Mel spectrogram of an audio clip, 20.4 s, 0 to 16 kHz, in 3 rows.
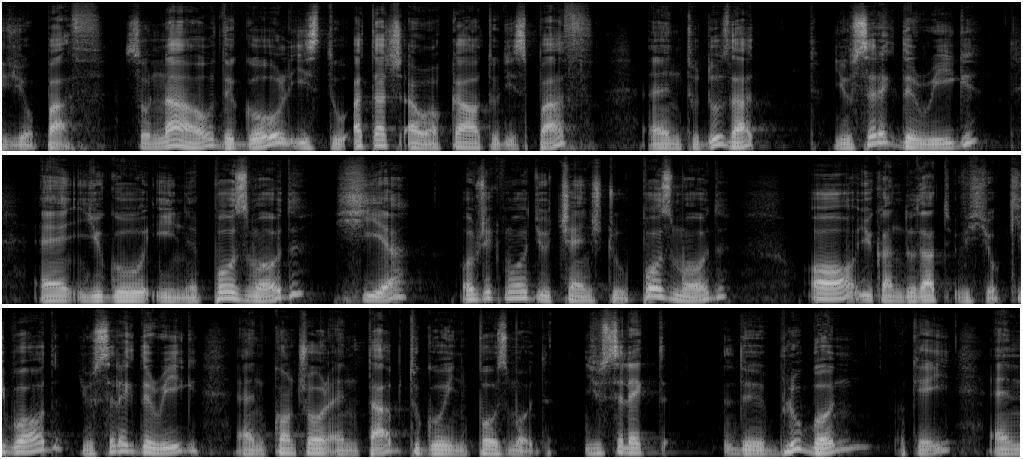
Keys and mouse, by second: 6.6 click, 9.9-11.2 drag, 12.4 ctrl+Tab, 15.7 ctrl+Tab.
